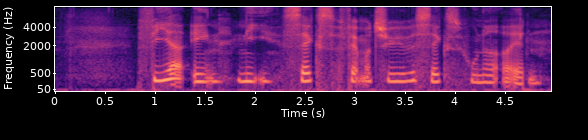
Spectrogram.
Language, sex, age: Danish, female, 19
